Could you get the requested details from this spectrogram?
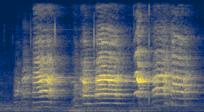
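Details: Baby parrot being tamed, giving harsh, rasping squawks rich in overtones, three drawn-out cries that rise and fall in loudness over a low background rumble.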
